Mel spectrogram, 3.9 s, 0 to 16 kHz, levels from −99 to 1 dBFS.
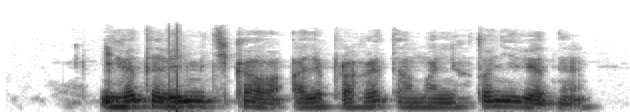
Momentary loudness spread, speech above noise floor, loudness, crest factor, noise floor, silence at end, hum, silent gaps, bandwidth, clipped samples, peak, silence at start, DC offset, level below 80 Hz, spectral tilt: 9 LU; 38 dB; -18 LUFS; 16 dB; -54 dBFS; 0.25 s; none; none; 6.6 kHz; under 0.1%; -2 dBFS; 0.65 s; under 0.1%; -46 dBFS; -9.5 dB/octave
